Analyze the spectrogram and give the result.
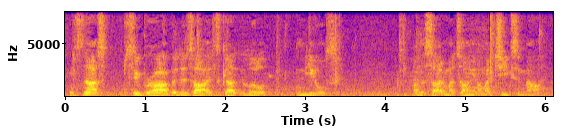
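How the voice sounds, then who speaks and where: A man in his thirties struggles through a spicy food challenge, chatting casually with his mouth burning. His voice sits at an average pitch, picked up from across a table with clear noise behind it. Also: level tone, a little fast. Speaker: host of a hot wings challenge. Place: indoors at a table in a small room. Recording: distant mic, clear background noise.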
